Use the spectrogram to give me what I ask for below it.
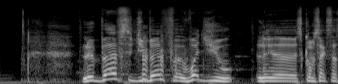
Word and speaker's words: Wagyu: Le bœuf, c'est du bœuf Wagyu. C'est comme ça que ça se prononce. Wagyu, ouais. Wagyu, par contre.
